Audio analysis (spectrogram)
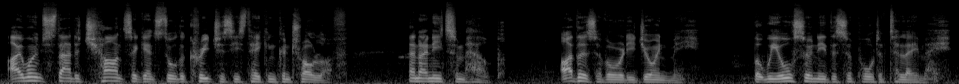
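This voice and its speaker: A man playing an earnest, courteous noble diplomat in a video game cutscene, speaking formally and in measured phrases. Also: medium pitch, fairly bright tone, lightly acted. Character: earnest, courteous young noble diplomat, burdened by family betrayal.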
